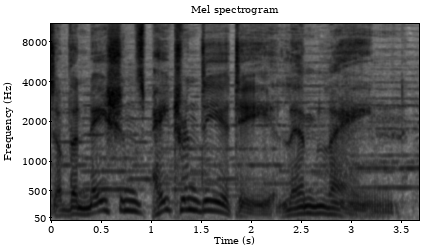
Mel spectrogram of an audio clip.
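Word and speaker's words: Llymlaen: drawn the gaze of the nation's patron deity lim lane pronounced it right what realm shaking fate has she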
